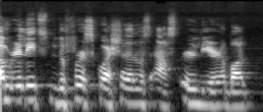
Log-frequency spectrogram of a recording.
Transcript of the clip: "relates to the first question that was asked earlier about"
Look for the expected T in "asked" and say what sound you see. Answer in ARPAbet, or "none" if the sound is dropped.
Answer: T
